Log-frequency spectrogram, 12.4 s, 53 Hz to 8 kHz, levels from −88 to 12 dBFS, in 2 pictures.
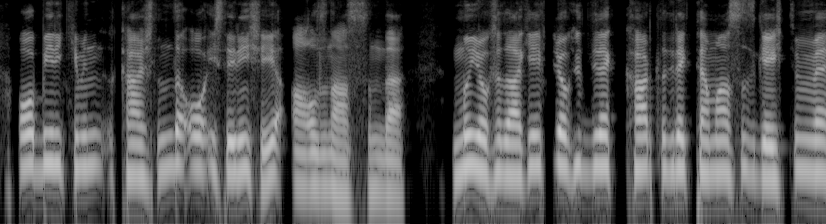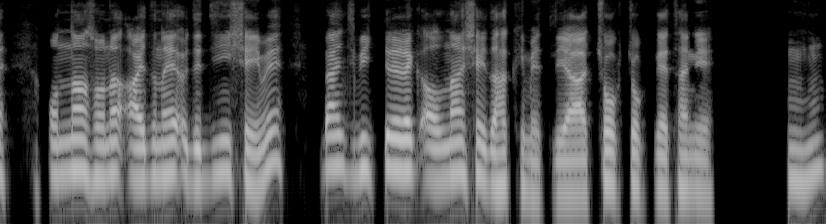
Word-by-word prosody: O 195 Hz, 0 st, +3 dB
birikimin 195 Hz, -1 st, -1 dB
karşılığında 165 Hz, +5 st, -1 dB
o 185 Hz, -1 st, 0 dB
istediğin 175 Hz, 0 st, +1 dB
şeyi 160 Hz, +3 st, 0 dB
aldın 130 Hz, -1 st, -2 dB
aslında. 110 Hz, 0 st, -3 dB, 0.3 s
Mı 190 Hz, +5 st, +3 dB
yoksa 170 Hz, -2 st, +3 dB
daha 160 Hz, -1 st, +5 dB
keyifli 195 Hz, +2 st, -1 dB
yoksa 190 Hz, -1 st, +1 dB
direkt 195 Hz, 0 st, +2 dB
kartla 180 Hz, -1 st, 0 dB
direkt 180 Hz, -1 st, +1 dB
temassız 170 Hz, 0 st, -1 dB
geçtin 160 Hz, +3 st, +1 dB
ve 170 Hz, -3 st, +2 dB, 0.3 s
ondan 170 Hz, +2 st, +2 dB
sonra 155 Hz, +1 st, +1 dB
aydan 150 Hz, +1 st, +1 dB
aya 165 Hz, +1 st, +3 dB
ödediğin 160 Hz, +3 st, -2 dB
şey 140 Hz, -4 st, -1 dB
mi? 205 Hz, +4 st, -1 dB, 0.3 s
Bence 190 Hz, -3 st, 0 dB
biriktirerek 175 Hz, 0 st, +3 dB
alınan 155 Hz, +3 st, +2 dB
şey 150 Hz, -1 st, 0 dB
daha 130 Hz, 0 st, +2 dB
kıymetli 110 Hz, -4 st, -7 dB
ya. 110 Hz, 0 st, +4 dB
Çok, 135 Hz, -3 st, 0 dB
çok 125 Hz, -4 st, -3 dB
net 120 Hz, -1 st, -2 dB
hani. 115 Hz, -3 st, -2 dB, 0.6 s
Hı 145 Hz, -, -2 dB
hı. 140 Hz, -, -3 dB
165 Hz, 190 wpm, -21 LUFS, 140-180 Hz, 0.6 s, daha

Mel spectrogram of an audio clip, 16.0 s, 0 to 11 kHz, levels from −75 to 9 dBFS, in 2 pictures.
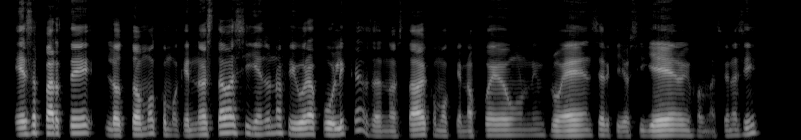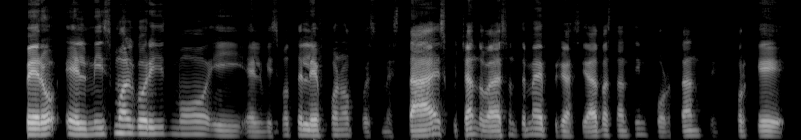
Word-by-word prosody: esa 150 Hz, +6 st, -1 dB
parte 175 Hz, +1 st, 0 dB
lo 130 Hz, -1 st, -2 dB
tomo 140 Hz, +5 st, -3 dB
como 130 Hz, -5 st, -14 dB
que 120 Hz, -, -8 dB
no 135 Hz, +3 st, -6 dB
estaba 175 Hz, +6 st, -1 dB
siguiendo 165 Hz, -4 st, -9 dB
una 175 Hz, +1 st, -9 dB
figura 145 Hz, -1 st, -1 dB
pública, 145 Hz, -, -4 dB
o -, -, -16 dB
sea, 110 Hz, -3 st, -9 dB
no 110 Hz, 0 st, -14 dB
estaba 130 Hz, +5 st, 0 dB
como 115 Hz, -4 st, -15 dB
que 110 Hz, -, -16 dB
no 110 Hz, -1 st, -11 dB
fue 125 Hz, +2 st, -5 dB
un 125 Hz, 0 st, -11 dB
influencer 125 Hz, 0 st, -3 dB
que 115 Hz, -3 st, -18 dB
yo 110 Hz, -, -11 dB
siguiera 120 Hz, +2 st, +1 dB
información 120 Hz, +1 st, -18 dB
así, 150 Hz, +8 st, -11 dB, 0.6 s
pero 140 Hz, +2 st, +9 dB
el 140 Hz, -2 st, +6 dB
mismo 150 Hz, +5 st, -1 dB
algoritmo 155 Hz, -3 st, 0 dB
y 115 Hz, -2 st, -9 dB
el 105 Hz, -1 st, -7 dB
mismo 105 Hz, +6 st, -14 dB
teléfono, 130 Hz, 0 st, -1 dB
pues, 105 Hz, -, -19 dB
me 105 Hz, -, -23 dB
está 120 Hz, +6 st, +5 dB
escuchando, 140 Hz, -3 st, -2 dB
¿verdad? 115 Hz, 0 st, +4 dB
Es 115 Hz, -, -10 dB
un 135 Hz, -, -18 dB
tema 135 Hz, +3 st, -5 dB
de 135 Hz, -, +2 dB
privacidad 110 Hz, -3 st, -2 dB
bastante 125 Hz, +1 st, -9 dB
importante, 115 Hz, -3 st, -9 dB, 0.2 s
porque 115 Hz, -1 st, -1 dB
130 Hz, 180 wpm, -23 LUFS, 115-145 Hz, 0.6 s, pero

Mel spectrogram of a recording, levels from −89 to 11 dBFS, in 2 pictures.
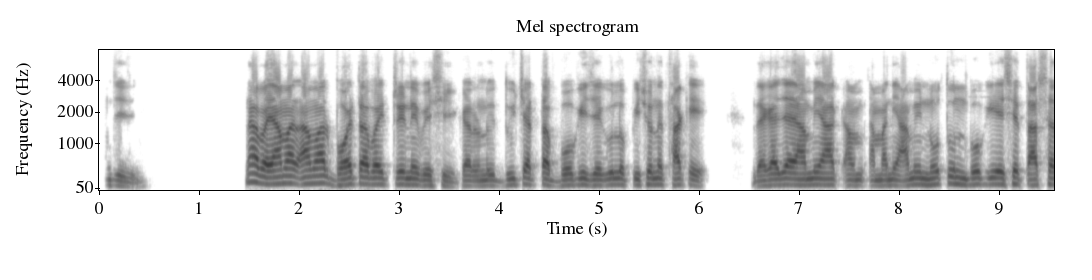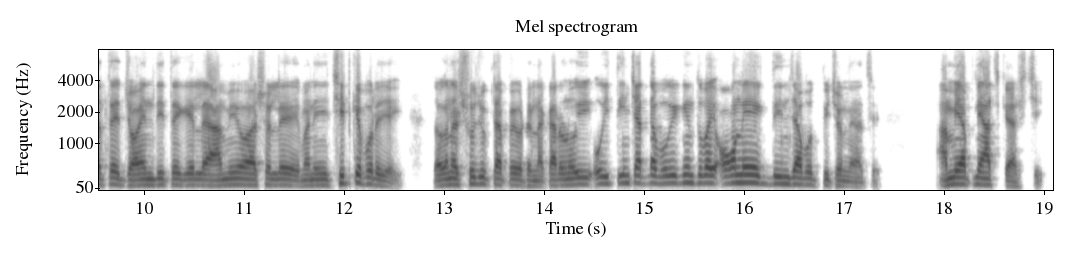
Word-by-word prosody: জি, 110 Hz, -, -5 dB
জি। -, -, -12 dB, 1.1 s
না 185 Hz, -, +3 dB
ভাই 140 Hz, -, +9 dB
আমার, 155 Hz, 0 st, +4 dB
আমার 155 Hz, +1 st, +4 dB
ভয়টা 135 Hz, +4 st, +3 dB
ভাই 135 Hz, 0 st, +4 dB
ট্রেনে 130 Hz, -1 st, +1 dB
বেশি। 110 Hz, -1 st, -4 dB, 0.2 s
কারণ 105 Hz, 0 st, -1 dB
ওই 110 Hz, -, -3 dB
২ 125 Hz, +1 st, -4 dB
৪ 130 Hz, -3 st, +2 dB
টা -, -, +5 dB
বগি 120 Hz, +2 st, -1 dB
যেগুলো 125 Hz, +3 st, -1 dB
পিছনে 130 Hz, +1 st, -1 dB
থাকে 120 Hz, -2 st, +1 dB, 0.6 s
দেখা 115 Hz, +3 st, +3 dB
যায়, 125 Hz, -1 st, +6 dB
আমি 130 Hz, +2 st, -1 dB
আ -, -, +3 dB, 0.5 s
মানে 115 Hz, +1 st, -1 dB
আমি 130 Hz, +3 st, -1 dB
নতুন 145 Hz, +2 st, -3 dB
বগি 135 Hz, 0 st, -2 dB
এসে 140 Hz, +3 st, 0 dB
তার 120 Hz, -, +3 dB
সাথে 130 Hz, +1 st, 0 dB
জয়েন 120 Hz, +2 st, +2 dB
দিতে 125 Hz, 0 st, -3 dB
গেলে 120 Hz, 0 st, -1 dB
আমিও 125 Hz, +2 st, -1 dB
আসলে 125 Hz, -2 st, -4 dB, 0.2 s
মানে 115 Hz, +1 st, -2 dB, 0.2 s
ছিটকে 155 Hz, +2 st, +1 dB
পড়ে 120 Hz, -5 st, 0 dB
যাই। 80 Hz, -, -9 dB, 0.4 s
তখন 120 Hz, +3 st, +1 dB
আর -, -, -3 dB
সুযোগটা 145 Hz, -3 st, 0 dB
পেয়ে 120 Hz, -1 st, -2 dB
ওঠে 110 Hz, -, -5 dB
না। -, -, -1 dB
কারণ 120 Hz, +1 st, +1 dB
ওই, 135 Hz, -, 0 dB, 0.2 s
ওই 150 Hz, -, -1 dB
৩ 160 Hz, 0 st, -2 dB
৪ 160 Hz, -, +3 dB
টা -, -, +4 dB
বগি 160 Hz, +1 st, -1 dB
কিন্তু 165 Hz, -1 st, -2 dB
ভাই 160 Hz, -, +5 dB, 0.2 s
অনেক 170 Hz, -1 st, +4 dB
দিন 145 Hz, -1 st, 0 dB
যাবৎ 130 Hz, -3 st, +1 dB
পিছনে 110 Hz, -4 st, -5 dB
আছে। -, -, -19 dB, 0.7 s
আমি 135 Hz, -, +2 dB
আপনি 140 Hz, 0 st, -3 dB
আজকে 125 Hz, 0 st, -8 dB
আসছি। -, -, -15 dB
125 Hz, 200 wpm, -22 LUFS, 120-140 Hz, 1.1 s, ভাই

